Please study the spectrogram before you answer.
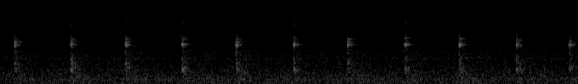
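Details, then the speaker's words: Restored Seth Thomas weight-driven clock movement, out of its case after pivot work and bushing, no gong yet: crisp, evenly spaced ticks just under two per second, consistent beat; normal ticking. "we've got it up running hanging here that's the weight you hear it ticking i just did the count no gong yet"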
